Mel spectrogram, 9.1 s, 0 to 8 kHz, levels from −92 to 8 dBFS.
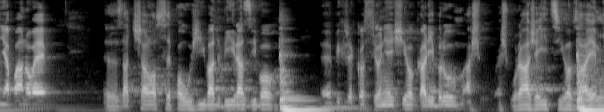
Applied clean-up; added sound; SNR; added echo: classical method log-MMSE.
